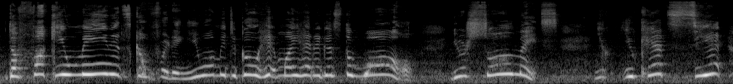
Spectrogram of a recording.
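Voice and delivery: high-pitched exasperated outburst; crashing out. Retold or imitated. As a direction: wail it in mock outrage at the oblivious soulmates. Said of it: "I was crushing out".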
